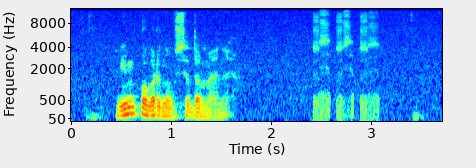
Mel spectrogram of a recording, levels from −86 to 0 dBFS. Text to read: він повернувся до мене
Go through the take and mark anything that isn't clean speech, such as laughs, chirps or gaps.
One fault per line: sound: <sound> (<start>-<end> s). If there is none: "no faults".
sound: laugh (2.4-3.1 s)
